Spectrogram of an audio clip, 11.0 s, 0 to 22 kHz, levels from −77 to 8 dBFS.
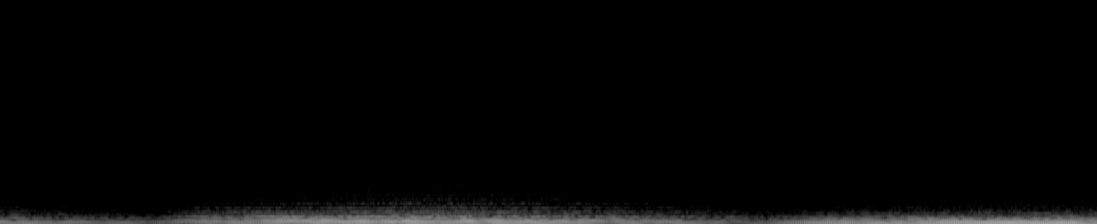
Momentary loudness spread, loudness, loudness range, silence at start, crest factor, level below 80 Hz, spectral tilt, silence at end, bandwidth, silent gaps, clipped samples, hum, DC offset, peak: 20 LU; -32 LUFS; 7 LU; 0 s; 16 dB; -54 dBFS; -12 dB/octave; 0 s; 3.3 kHz; none; under 0.1%; none; under 0.1%; -16 dBFS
